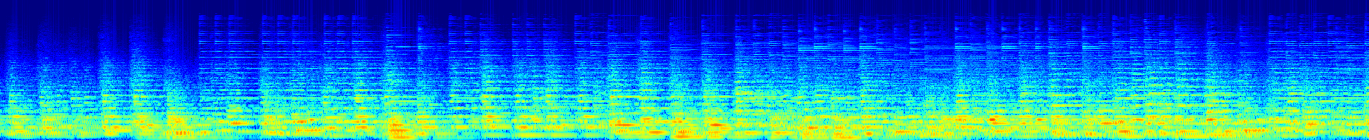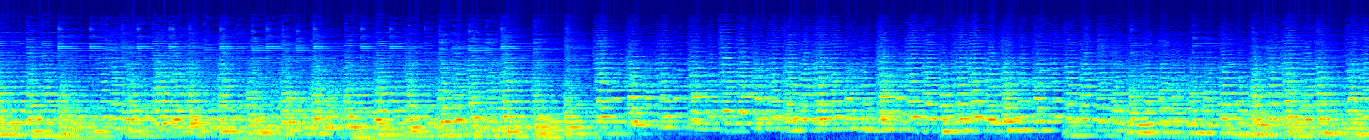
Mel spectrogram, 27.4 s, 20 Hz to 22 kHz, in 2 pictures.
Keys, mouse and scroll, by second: 0.7 click, 1.5-2.7 drag, 3.0 click, 3.3 scroll down 1, 3.6-3.9 scroll up 1, 4.3-6.1 drag, 6.5 click, 6.9-7.4 scroll down 2, 8.0-8.4 right drag, 8.7 click, 9.0-10.6 right drag, 10.8 click, 11.0-11.3 scroll up 2, 11.3 click, 11.9-13.1 drag, 13.3 scroll down 1, 13.5-13.9 scroll up 2, 14.3 click, 14.9-15.2 scroll up 1, 15.8 s, 18.0-20.3 drag, 20.4 click, 20.6 scroll down 2, 20.8-21.2 scroll up 1, 21.3-22.9 drag, 23.3 click, 23.7 scroll down 1, 24.0-24.3 scroll up 1, 24.6 scroll up 1.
